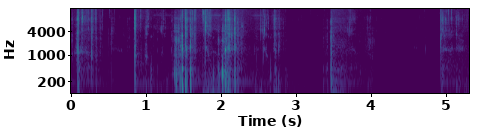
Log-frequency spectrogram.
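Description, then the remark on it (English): Crisp, dry crunching of hard dog biscuits being bitten and chewed: sharp bites, a dense flurry of crunchy chewing, then a few more scattered crunches, with no talking. “It's just lacking sugar. Dogs will love it. It's delicious. It's like a biscuit.”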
